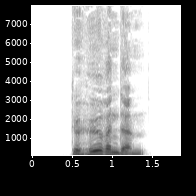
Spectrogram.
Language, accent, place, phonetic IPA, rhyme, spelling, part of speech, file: German, Germany, Berlin, [ɡəˈhøːʁəndəm], -øːʁəndəm, gehörendem, adjective, De-gehörendem.ogg
- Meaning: strong dative masculine/neuter singular of gehörend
